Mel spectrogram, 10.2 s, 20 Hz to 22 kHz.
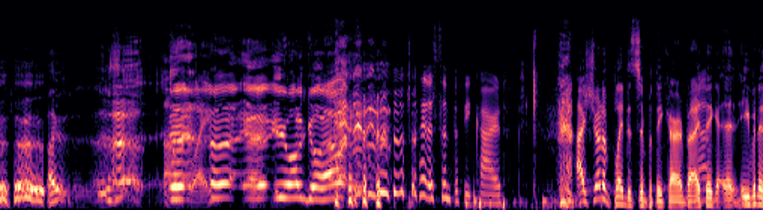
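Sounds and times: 
person imitating choking and gasping for air: 0:00.0 - 0:04.6, 0:08.5 - 0:09.7
speech: 0:00.1 - 0:10.1
laughter: 0:04.3 - 0:05.7.

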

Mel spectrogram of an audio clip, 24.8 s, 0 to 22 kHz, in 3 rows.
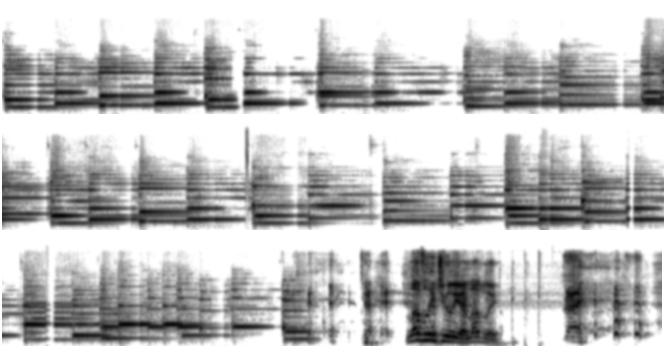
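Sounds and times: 
simple piano melody played haltingly like a beginner child: 0:00.0 - 0:20.7
laughter: 0:20.2 - 0:22.0, 0:23.6 - 0:24.8
speech: 0:21.6 - 0:22.9.

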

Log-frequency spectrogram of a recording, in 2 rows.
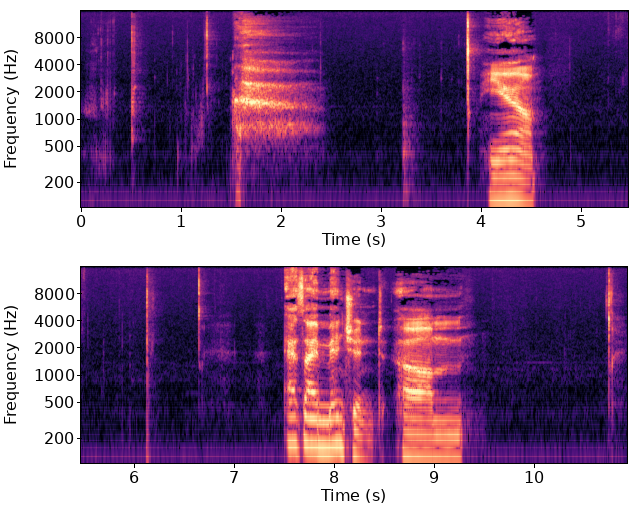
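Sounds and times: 
swallow: 0:00.0 - 0:02.5
sipping water: 0:00.0 - 0:02.6
speech: 0:04.1 - 0:04.6, 0:07.6 - 0:09.4.

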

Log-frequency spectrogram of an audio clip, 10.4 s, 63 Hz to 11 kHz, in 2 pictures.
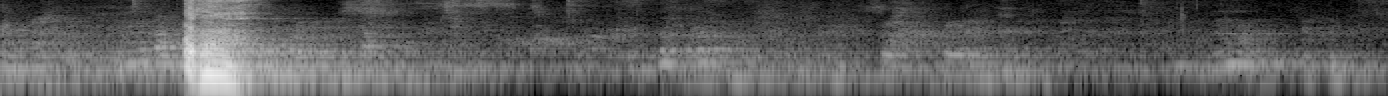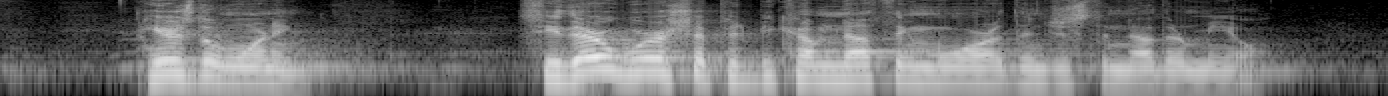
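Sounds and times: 
laughter: 0:00.0 - 0:05.4
person coughing while tearing up: 0:00.7 - 0:01.2
speech: 0:00.8 - 0:01.0, 0:05.8 - 0:06.4, 0:07.2 - 0:10.0.

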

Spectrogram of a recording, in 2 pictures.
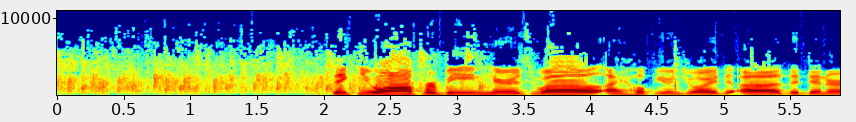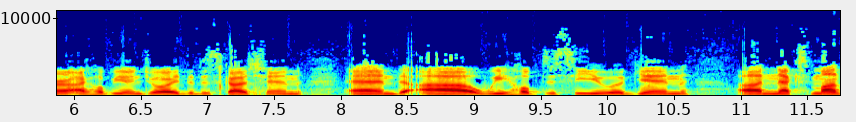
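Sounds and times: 
audience applause: 0:00.0 - 0:03.3
speech: 0:02.0 - 0:11.7.

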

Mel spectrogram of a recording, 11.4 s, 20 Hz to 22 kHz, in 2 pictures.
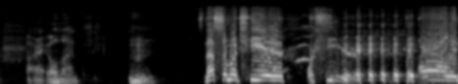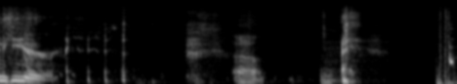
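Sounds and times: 
speech: 0:00.4 - 0:06.7, 0:08.1 - 0:09.1
person hiccuping: 0:01.6 - 0:02.0
laughter: 0:03.4 - 0:07.4
short breathy huffs: 0:08.1 - 0:08.6.

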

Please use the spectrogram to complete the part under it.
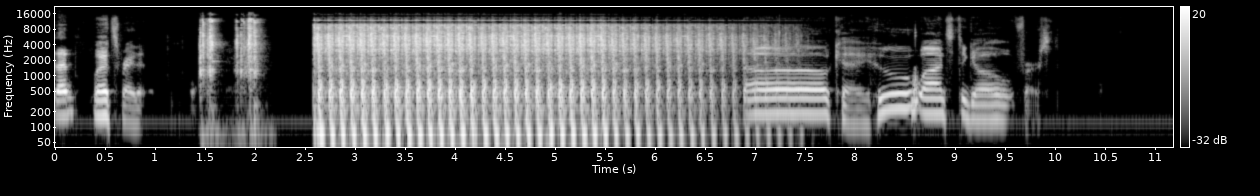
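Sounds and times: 
speech: 0:00.0 - 0:01.0, 0:07.0 - 0:10.1
machine gun fire sound effect: 0:02.0 - 0:07.6.

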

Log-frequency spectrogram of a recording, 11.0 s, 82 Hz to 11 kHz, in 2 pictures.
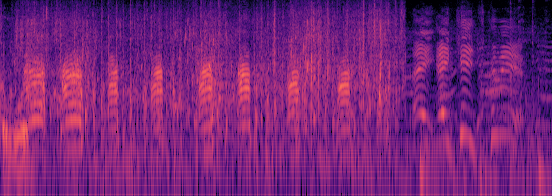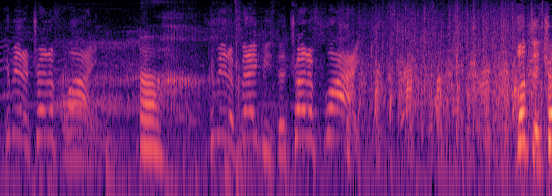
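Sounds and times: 
ducks quacking: 0:00.0 - 0:03.8, 0:09.0 - 0:11.0
noisy outdoor background: 0:00.0 - 0:11.0
speech: 0:06.2 - 0:10.0, 0:10.7 - 0:11.0.

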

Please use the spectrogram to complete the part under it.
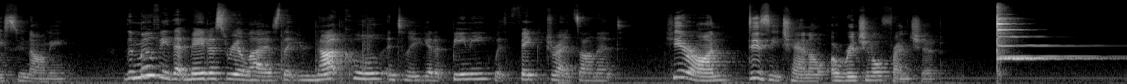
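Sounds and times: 
speech: 0:00.0 - 0:09.5
glasses clinking together in a toast: 0:10.0 - 0:11.2.

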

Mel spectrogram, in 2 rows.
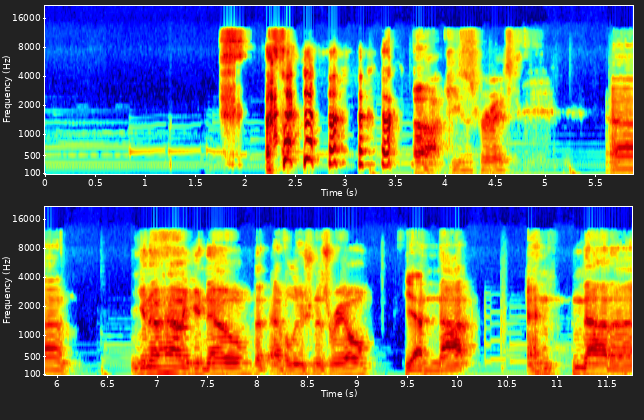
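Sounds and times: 
man coughing after breathing in the wrong way: 0:01.8 - 0:03.5
laughter: 0:01.8 - 0:03.9, 0:10.7 - 0:11.2
speech: 0:02.2 - 0:03.0, 0:04.0 - 0:04.9, 0:05.6 - 0:06.2, 0:06.8 - 0:11.7
man gasping inhale after breathing in the wrong way: 0:04.8 - 0:05.4.

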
